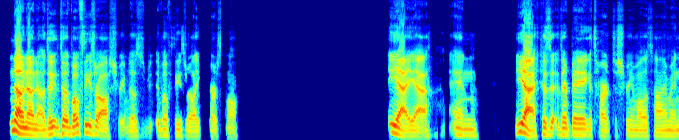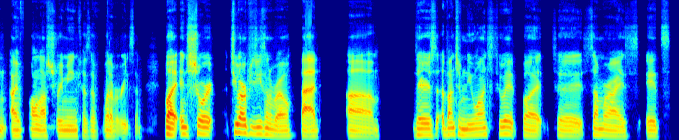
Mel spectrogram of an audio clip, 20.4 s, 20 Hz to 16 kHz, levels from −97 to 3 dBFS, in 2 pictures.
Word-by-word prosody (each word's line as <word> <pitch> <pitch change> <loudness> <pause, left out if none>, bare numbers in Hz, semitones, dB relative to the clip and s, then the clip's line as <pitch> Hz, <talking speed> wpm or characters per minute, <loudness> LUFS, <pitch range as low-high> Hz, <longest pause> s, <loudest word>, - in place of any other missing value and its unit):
No, 200 -10 +11
no, 120 -2 +6
no, 105 -1 0
the 130 +5 +2
the 135 +1 +2
both 145 +4 +3
these 155 -3 +1
are - - +2
off-stream, 100 -2 -2
those 95 0 -9 0.2
e - - -8
both 110 -1 -6
of - - -31
these 110 -2 -9
were, 95 - -6
like, 95 -1 -5
personal. - - -9 2.3
Yeah, 155 - +7
yeah, 105 +1 +1 0.3
and 110 -3 -6 0.6
yeah, 165 - +9
i 100 - +1
'cause 130 +2 -3
they're 125 0 0
big, 115 -1 +1
it's 110 - -10
hard 100 -2 -4
to - - -18
stream 105 -1 -9
all 100 - -3
the 100 - -5
time, 100 +2 -6
and 100 +1 -7
I've 105 -1 -1
fallen 110 -2 -2
off 100 0 -2
streaming 100 +1 -5
'cause 90 +2 -13
of 95 -3 -10
whatever - - -5
reason. - - -13 0.3
But, - - +7
in 135 0 +1
short, 135 -1 +1 0.2
2 170 - -1
RPGs 135 -4 +1
in 125 - -1
a - - -4
row, 100 0 -2
bad. - - +4 0.4
Um, 95 -5 -2 0.5
there's 120 -2 -2
a - - -5
bunch 125 +2 -3
of 120 - -4
nuance 120 +3 -4
to 135 0 -5
it, 130 -3 -3
but 105 -4 -3 0.2
to 100 -4 -6
summarize, 100 -6 -5
it's 100 -2 -7
110 Hz, 185 wpm, -23 LUFS, 100-125 Hz, 2.3 s, No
